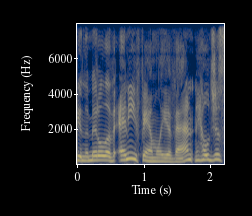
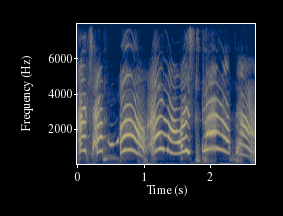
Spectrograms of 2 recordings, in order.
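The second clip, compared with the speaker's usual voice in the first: put-on very high, slow, childlike puppet voice. Urged by a friend to show it, speaker tries an Elmo impression. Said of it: "I had the vocal cords of a child".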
